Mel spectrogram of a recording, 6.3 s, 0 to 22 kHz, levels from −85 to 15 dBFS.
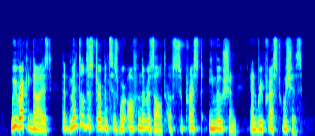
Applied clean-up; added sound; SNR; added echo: neural mask model Resemble Enhance denoiser.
